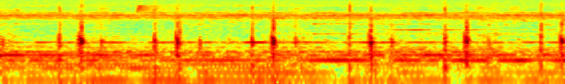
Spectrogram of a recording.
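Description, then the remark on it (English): Hooves of an old mare being ridden clip-clop at a steady walking pace, each hollow knock evenly spaced, set against a constant low droning hum in the background. “She told me to take the old mare out for a ride, that it would do the horse some good.”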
